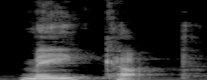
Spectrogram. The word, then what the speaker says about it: make up: So to join these two words and sounds together, we have the first syllable may from the first part of make and the syllable cup from the end of the word make and the word up. Like a cup of coffee or a cup of tea. May cup.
